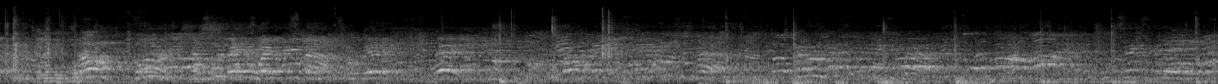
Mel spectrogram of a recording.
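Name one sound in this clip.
A crowd of spectators talks and cheers throughout a large echoing gym.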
